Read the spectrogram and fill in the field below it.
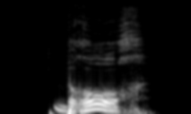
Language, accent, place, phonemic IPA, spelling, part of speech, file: German, Germany, Berlin, /broːx/, -broich, suffix, De--broich.ogg
- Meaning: Placename suffix found in the Rhineland, chiefly its northern parts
